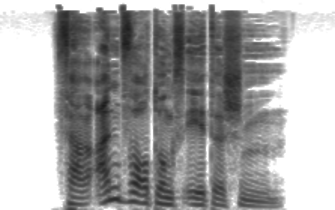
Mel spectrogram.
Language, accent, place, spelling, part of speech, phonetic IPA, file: German, Germany, Berlin, verantwortungsethischem, adjective, [fɛɐ̯ˈʔantvɔʁtʊŋsˌʔeːtɪʃm̩], De-verantwortungsethischem.ogg
- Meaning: strong dative masculine/neuter singular of verantwortungsethisch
